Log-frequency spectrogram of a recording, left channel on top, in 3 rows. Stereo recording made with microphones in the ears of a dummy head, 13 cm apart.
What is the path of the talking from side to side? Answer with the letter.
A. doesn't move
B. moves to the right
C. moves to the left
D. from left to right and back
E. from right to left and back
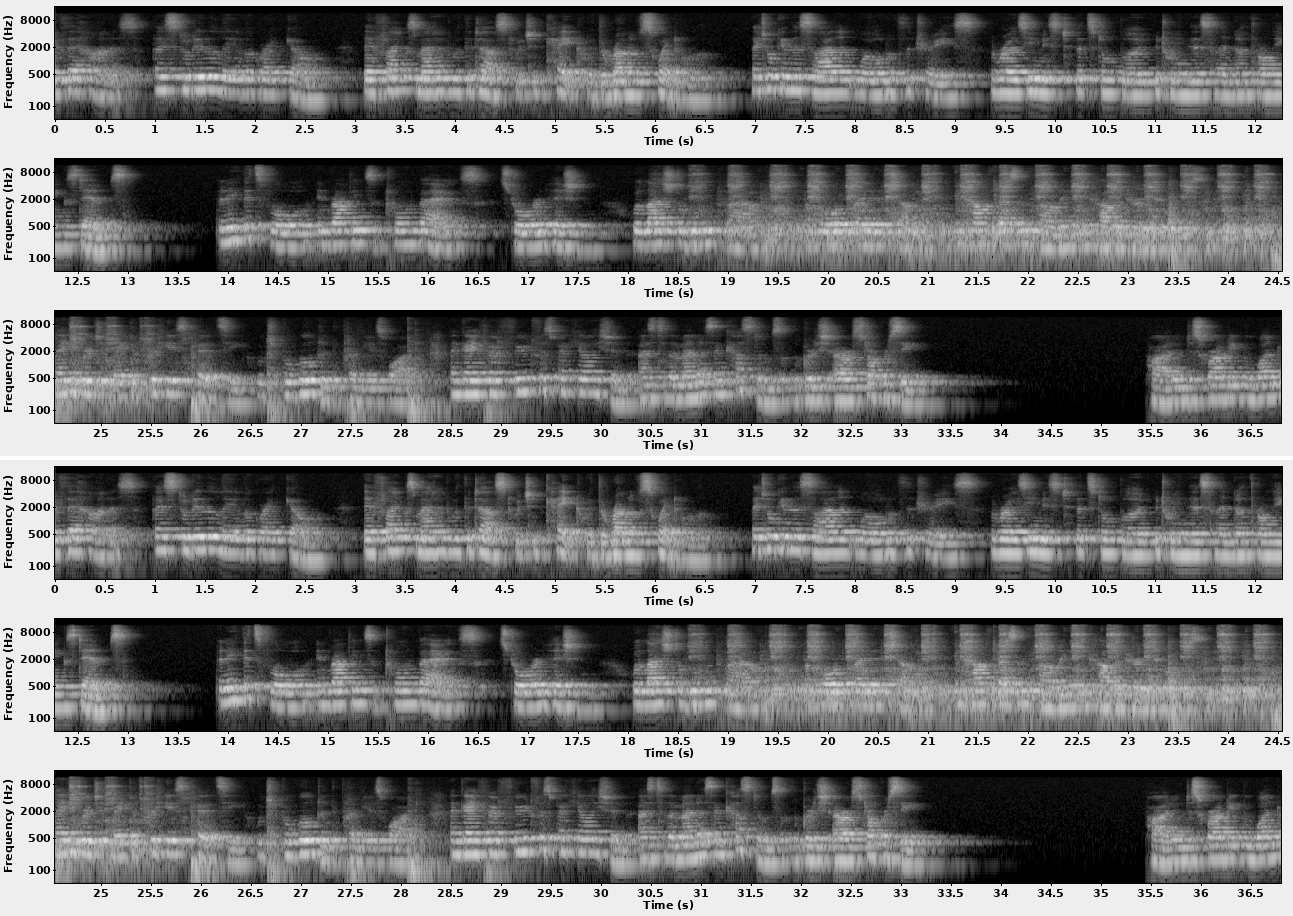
E.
